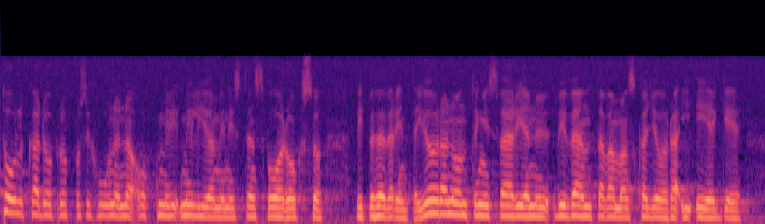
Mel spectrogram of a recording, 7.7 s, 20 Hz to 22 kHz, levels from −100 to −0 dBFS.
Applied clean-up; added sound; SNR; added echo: none; none; none; none.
